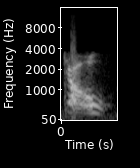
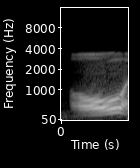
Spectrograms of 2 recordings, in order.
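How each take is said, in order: First: The grunt is short and quick. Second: The grunt is drawn out and long.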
